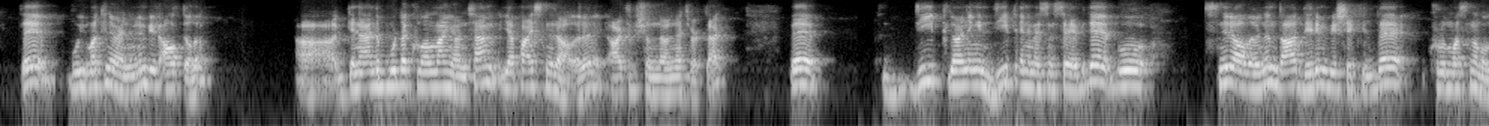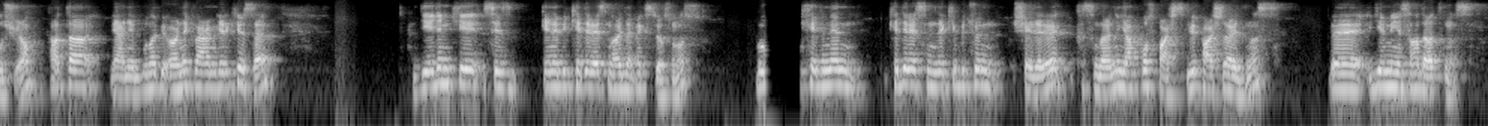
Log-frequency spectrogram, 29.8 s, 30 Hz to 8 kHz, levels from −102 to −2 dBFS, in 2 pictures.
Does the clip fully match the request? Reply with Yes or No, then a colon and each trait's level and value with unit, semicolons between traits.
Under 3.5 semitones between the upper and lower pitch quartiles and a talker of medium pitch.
Yes: average, 2.9 semitones; medium, 170 Hz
